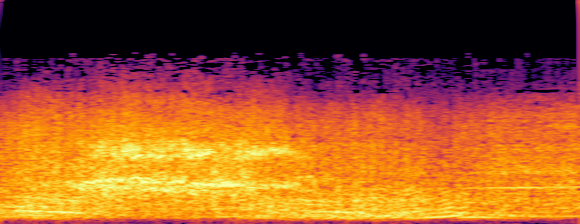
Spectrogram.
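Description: A car brakes, swerves and pulls off the road: a loud, continuous roar of engine and tire noise fills the whole clip, with faint whining tones drifting through it and no clear pauses.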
